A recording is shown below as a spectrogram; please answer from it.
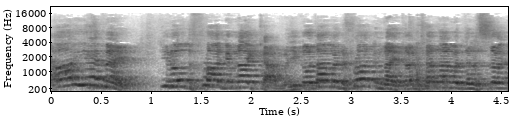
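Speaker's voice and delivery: put-on high, chummy London accent; Londoner. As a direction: give directions like a London local. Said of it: "everybody said".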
